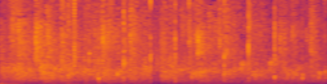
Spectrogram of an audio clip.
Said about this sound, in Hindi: उस परमेश्वर के लिए एक बार ताली तो बजा दो।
